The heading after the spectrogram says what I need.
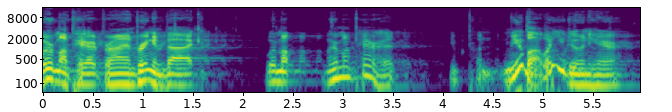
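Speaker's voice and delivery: deep, low-pitched voice. Playing Tiny Brian, who asks where his parrot is: deep voice. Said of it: "I've got a deep voice now".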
